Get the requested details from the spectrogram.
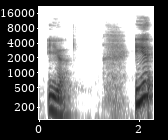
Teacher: ear is a double vowel sound that means it's a combination of two individual vowel sounds in this case I and uh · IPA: /ɪə/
